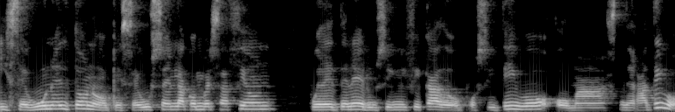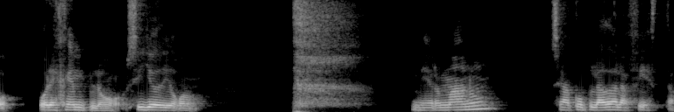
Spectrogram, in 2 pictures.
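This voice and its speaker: Speaking at a fairly slow pace, a woman with a dark, mellow tone and medium pitch shows ordinary pitch variation on a very clean recording with a silent background. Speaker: Spanish teacher. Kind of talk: language lesson to camera.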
